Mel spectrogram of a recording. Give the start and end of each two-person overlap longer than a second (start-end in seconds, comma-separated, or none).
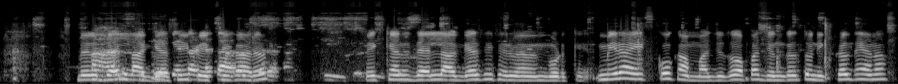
0.9-2.6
